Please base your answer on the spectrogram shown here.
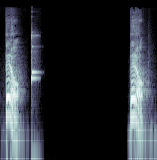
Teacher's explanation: Você conseguiu ouvir que tem um acento bem forte no O?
